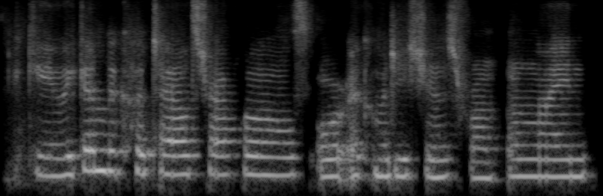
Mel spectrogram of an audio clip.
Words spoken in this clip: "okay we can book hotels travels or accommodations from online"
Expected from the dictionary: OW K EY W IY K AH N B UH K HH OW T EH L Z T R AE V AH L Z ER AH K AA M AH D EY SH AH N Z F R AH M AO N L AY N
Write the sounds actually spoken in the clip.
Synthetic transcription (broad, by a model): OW K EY W IY K AH N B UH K HH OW T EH L T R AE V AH L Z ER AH K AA M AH D EY SH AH N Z F R AH M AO N L AY N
